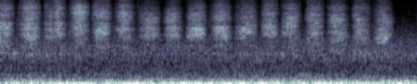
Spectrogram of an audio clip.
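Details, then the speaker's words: Old front wheel hub bearing removed from a Ford Fusion during hub replacement, turned by hand: gritty, pulsing rasp about three times a second, a roaring sound when driving; worn wheel hub bearing. "hear that that one making noise making a crane in song and driving our roaring sound I should say"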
